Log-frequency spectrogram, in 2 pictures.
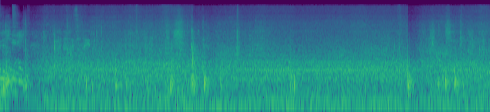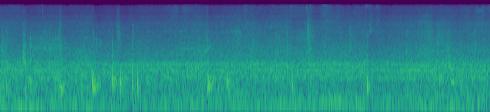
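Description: Shoes scuff and thud on a wooden floor.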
